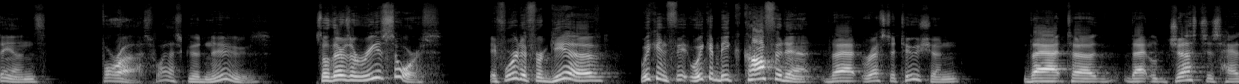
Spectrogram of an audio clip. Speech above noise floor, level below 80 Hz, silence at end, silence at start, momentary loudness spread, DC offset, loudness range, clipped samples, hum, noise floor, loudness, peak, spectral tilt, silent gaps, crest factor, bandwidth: 56 dB; -56 dBFS; 0 s; 0 s; 17 LU; under 0.1%; 4 LU; under 0.1%; none; -74 dBFS; -18 LUFS; -2 dBFS; -6 dB/octave; none; 18 dB; over 20 kHz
